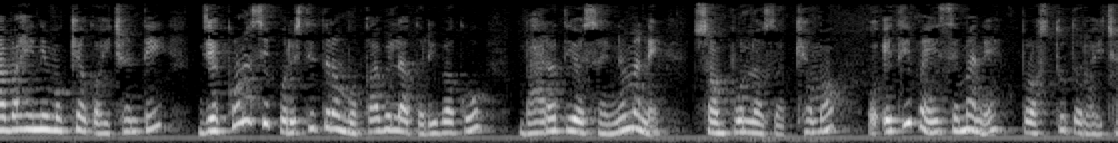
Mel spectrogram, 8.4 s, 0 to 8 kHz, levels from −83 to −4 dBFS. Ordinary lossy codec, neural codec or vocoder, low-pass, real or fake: none; none; 7.2 kHz; real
